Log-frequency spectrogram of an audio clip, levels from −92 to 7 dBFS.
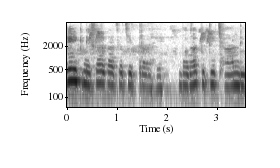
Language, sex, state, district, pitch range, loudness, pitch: Marathi, female, Maharashtra, Sindhudurg, 190-215 Hz, -22 LUFS, 205 Hz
